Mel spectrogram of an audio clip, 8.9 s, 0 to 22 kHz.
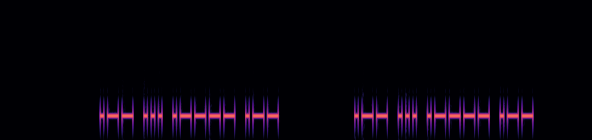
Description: Morse code, heard as a keyed tone, about 22 wpm, 700 Hz. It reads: WS1W WS1W
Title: USA Call Signs - 4 Characters - Repeated 2x - 22wpm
